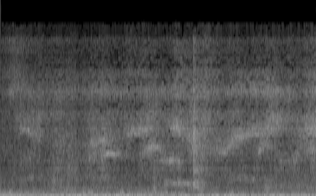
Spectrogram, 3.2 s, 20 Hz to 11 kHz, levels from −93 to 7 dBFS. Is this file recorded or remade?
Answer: remade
